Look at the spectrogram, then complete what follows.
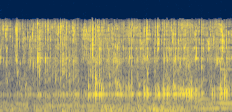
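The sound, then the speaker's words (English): Wine glugs and splashes steadily into a glass at a wine tasting, a continuous pour whose pitch rises gently as the glass fills, with no talking over it. “Let's pour a glass of this right now.”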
